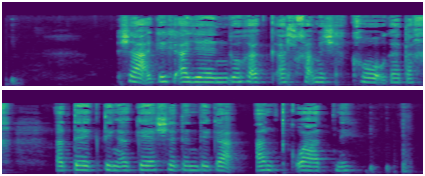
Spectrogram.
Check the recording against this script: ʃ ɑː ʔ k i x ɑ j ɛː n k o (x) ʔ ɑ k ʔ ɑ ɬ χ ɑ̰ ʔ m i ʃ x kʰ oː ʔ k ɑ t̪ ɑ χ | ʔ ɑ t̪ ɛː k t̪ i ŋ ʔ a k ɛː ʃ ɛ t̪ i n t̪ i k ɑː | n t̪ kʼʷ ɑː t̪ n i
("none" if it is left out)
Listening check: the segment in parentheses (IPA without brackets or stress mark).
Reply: x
